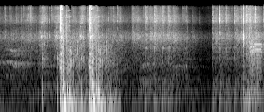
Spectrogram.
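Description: Two loud thumps, one a little over a second in and another just under a second later, then lighter clicks and rustling near the end.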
